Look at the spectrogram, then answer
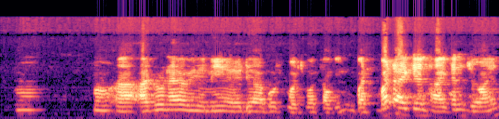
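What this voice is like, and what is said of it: Indian English accent. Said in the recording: “You're probably from India. I can tell by the accent.”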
